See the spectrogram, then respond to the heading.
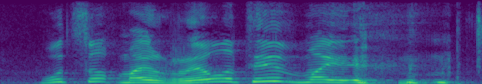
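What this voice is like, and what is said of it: Put-on Russian-sounding accent. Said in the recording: “That sounds Russian.”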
